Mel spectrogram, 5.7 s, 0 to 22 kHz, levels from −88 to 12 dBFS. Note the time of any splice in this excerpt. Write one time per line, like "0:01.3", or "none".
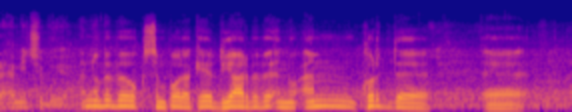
none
